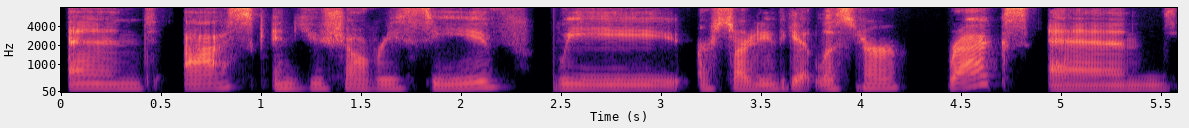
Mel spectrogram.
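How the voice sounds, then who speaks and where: A woman's voice: low voice, fairly even intonation, measured pace, fairly bright tone, dry recording, clean studio sound. A woman co-hosting a podcast, talking casually and informally in a self-deprecating way. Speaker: podcast co-host.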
